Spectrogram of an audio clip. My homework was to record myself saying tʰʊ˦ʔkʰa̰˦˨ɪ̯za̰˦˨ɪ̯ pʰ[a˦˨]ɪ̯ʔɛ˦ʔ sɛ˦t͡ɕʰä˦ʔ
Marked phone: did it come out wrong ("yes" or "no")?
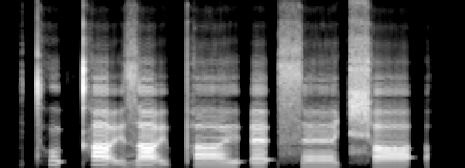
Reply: yes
